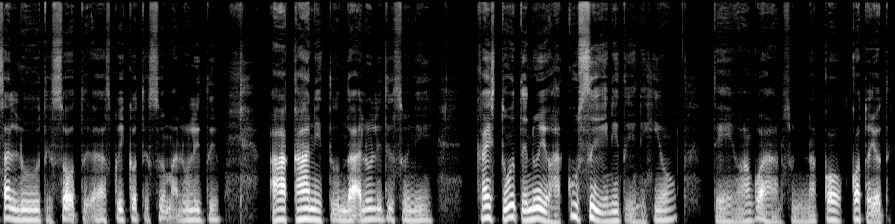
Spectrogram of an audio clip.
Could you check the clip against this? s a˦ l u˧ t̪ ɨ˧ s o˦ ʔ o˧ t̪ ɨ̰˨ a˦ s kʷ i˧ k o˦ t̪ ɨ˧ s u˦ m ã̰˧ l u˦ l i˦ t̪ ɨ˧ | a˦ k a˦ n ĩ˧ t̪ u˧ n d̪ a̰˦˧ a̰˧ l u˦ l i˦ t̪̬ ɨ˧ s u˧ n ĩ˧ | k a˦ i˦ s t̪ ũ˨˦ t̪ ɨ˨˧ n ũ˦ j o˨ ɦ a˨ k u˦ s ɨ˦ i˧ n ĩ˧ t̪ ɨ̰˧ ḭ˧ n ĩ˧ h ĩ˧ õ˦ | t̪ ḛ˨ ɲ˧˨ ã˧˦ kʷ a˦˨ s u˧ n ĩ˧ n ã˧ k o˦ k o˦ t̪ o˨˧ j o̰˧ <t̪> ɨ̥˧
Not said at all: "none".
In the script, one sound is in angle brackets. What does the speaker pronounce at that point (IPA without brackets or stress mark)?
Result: t̪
